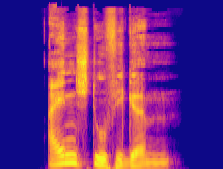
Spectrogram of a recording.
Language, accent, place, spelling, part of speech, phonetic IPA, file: German, Germany, Berlin, einstufigem, adjective, [ˈaɪ̯nˌʃtuːfɪɡəm], De-einstufigem.ogg
- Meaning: strong dative masculine/neuter singular of einstufig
